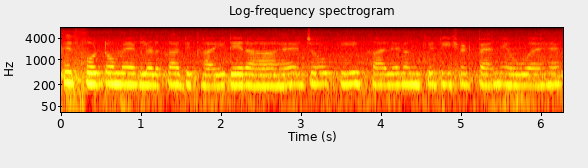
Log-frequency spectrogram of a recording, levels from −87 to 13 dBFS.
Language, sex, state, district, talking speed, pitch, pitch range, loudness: Hindi, female, Haryana, Charkhi Dadri, 170 wpm, 200 Hz, 195-210 Hz, -16 LUFS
